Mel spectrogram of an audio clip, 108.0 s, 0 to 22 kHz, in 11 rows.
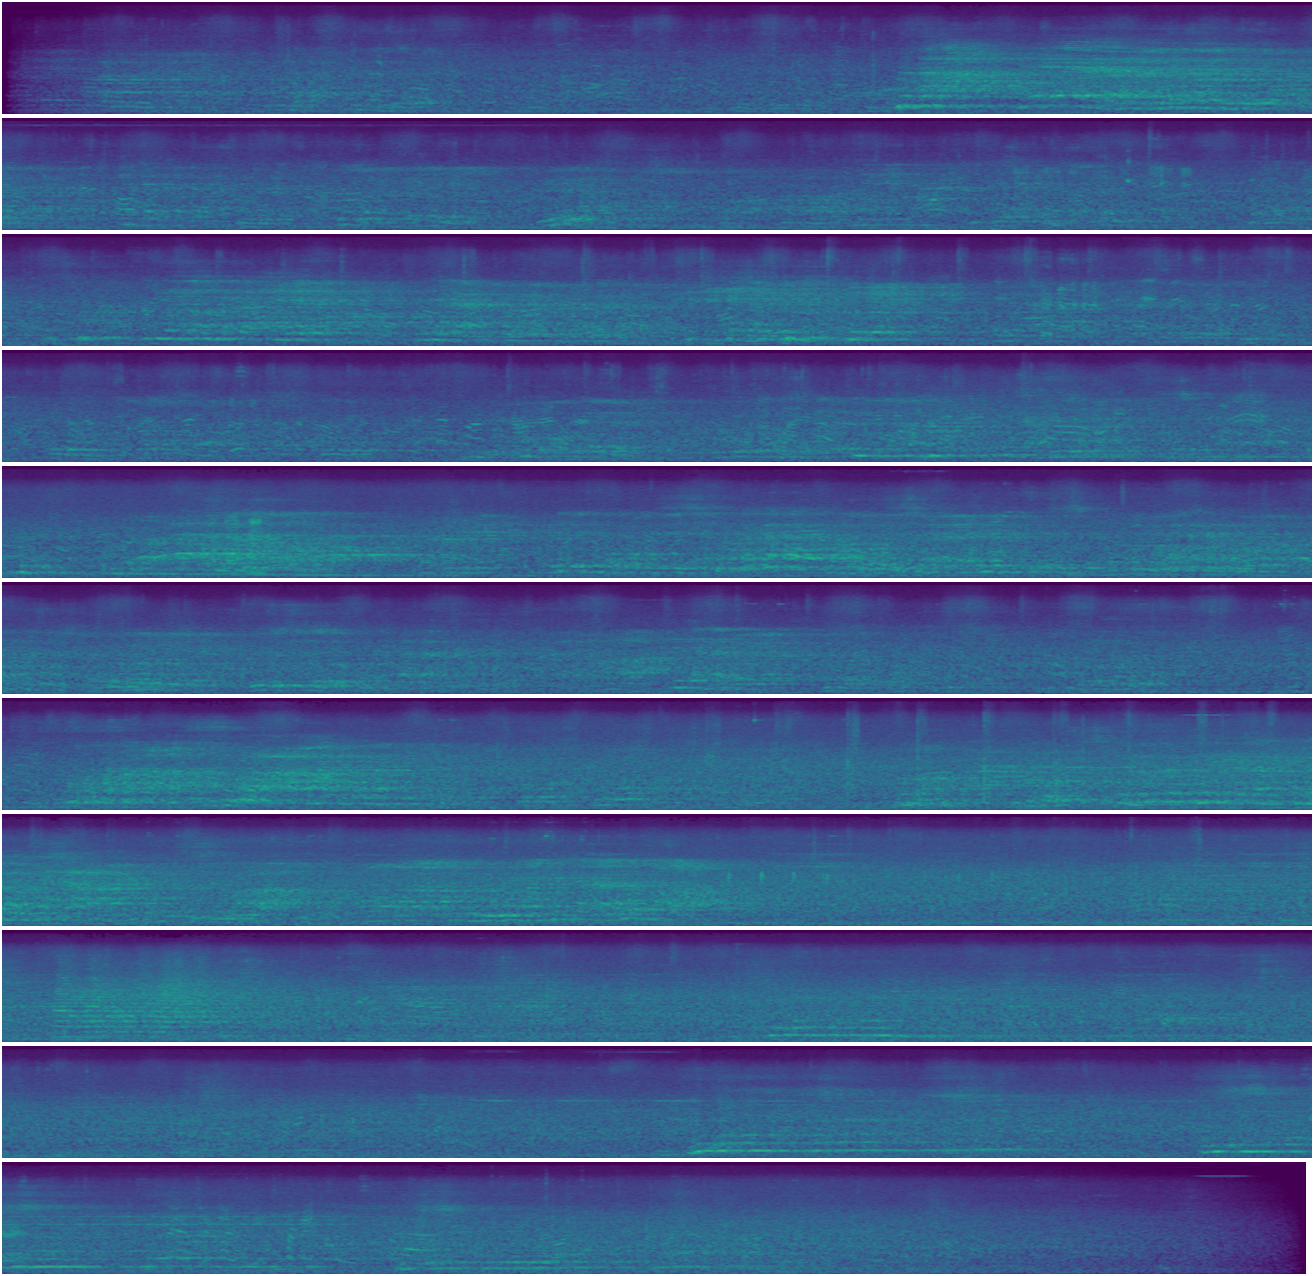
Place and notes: in front of the Kaohsiung Arena Square, Campaign sound, Sony ECM-MS907, Sony Hi-MD MZ-RH1
高雄市 (Kaohsiung City), 中華民國, 25 February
